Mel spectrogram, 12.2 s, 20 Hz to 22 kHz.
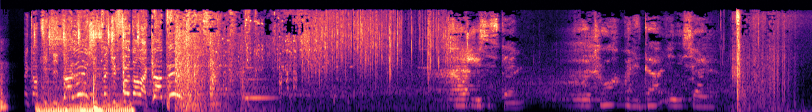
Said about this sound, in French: ça finit en crash du système avant, on va dire, les 3 minutes normales d'un morceau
